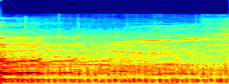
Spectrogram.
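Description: The tail end of a man's voice over the PA fades in the first half-second, followed by a low, steady murmur of an outdoor concert crowd and stage ambience between songs.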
